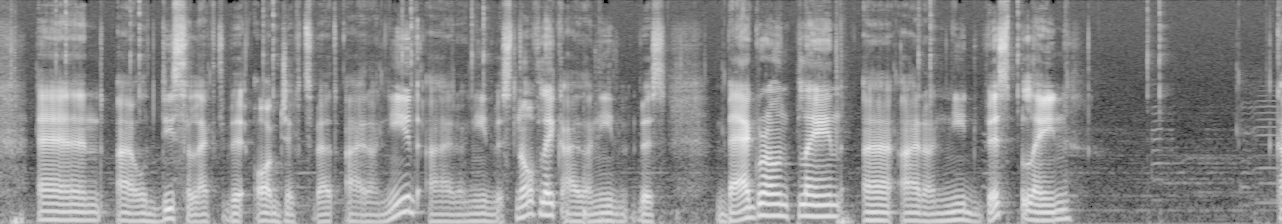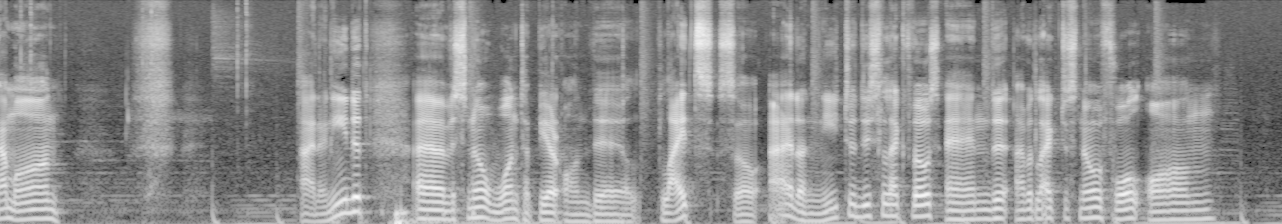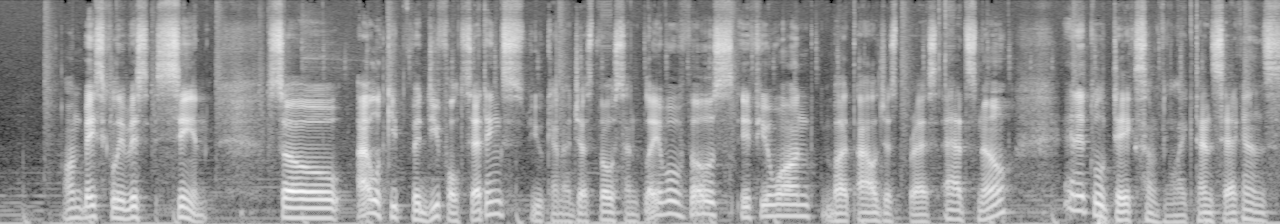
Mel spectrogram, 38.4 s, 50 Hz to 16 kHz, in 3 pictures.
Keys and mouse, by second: 0.7 shift+click, 1.4 shift+click, 2.7 shift+click, 4.1-4.4 shift+drag, 4.8 shift+click, 9.3 shift+click, 10.2 shift+click, 11.5 shift+click, 13.1 shift+click, 14.3 shift+click, 15.3 shift+click, 35.1-38.4 drag.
